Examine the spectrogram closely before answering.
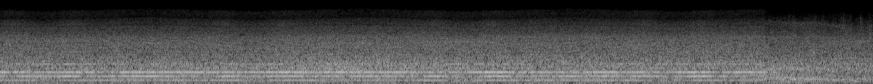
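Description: A racing car engine hums steadily at low speed.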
